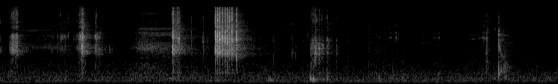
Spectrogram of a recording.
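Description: Beyblade tops and launchers being fitted together: a string of separate plastic clicks and short ratcheting rasps, the loudest a rasp about two seconds in.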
